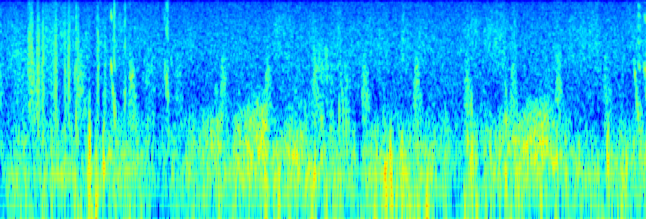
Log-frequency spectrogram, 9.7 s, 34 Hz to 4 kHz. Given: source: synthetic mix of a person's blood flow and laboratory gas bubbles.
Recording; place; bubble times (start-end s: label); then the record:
Doppler ultrasound of blood flow; subclavian vein
0.00-0.04 s: bubbles
1.10-1.21 s: bubbles
1.64-1.78 s: bubbles
1.83-1.89 s: bubbles
2.17-2.33 s: bubbles
2.45-2.58 s: bubbles
3.12-3.29 s: bubbles
4.67-5.00 s: bubbles
5.05-5.27 s: bubbles
9.49-9.71 s: bubbles
From the record:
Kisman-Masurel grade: 122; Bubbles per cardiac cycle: 1 to 2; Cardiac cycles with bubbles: 10 to 50%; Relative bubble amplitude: moderate (0.250 to 0.450); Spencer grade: 2 (many but less than half of the cardiac periods contain bubble signals, singularly or in groups); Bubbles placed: anywhere in the cardiac cycle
